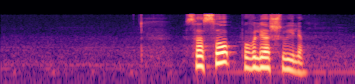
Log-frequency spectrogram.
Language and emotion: Russian, neutral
